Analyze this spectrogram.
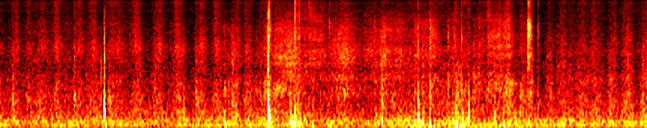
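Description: Near silence: faint room tone with a low hum, light rustling and a few soft clicks, the clearest about three and a half seconds in.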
